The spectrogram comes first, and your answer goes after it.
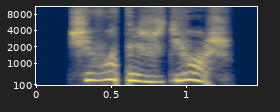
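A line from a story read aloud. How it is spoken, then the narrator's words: Impatient hiss. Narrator (Russian): нетерпеливо прошипела она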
